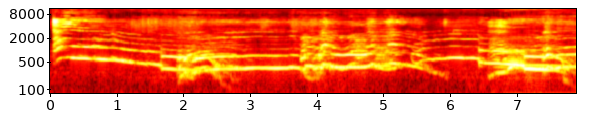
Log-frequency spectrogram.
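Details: Dog howling in long, wavering, tonal notes that slide up and down, broken into several drawn-out phrases with overlapping voices and a low hum near the end.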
